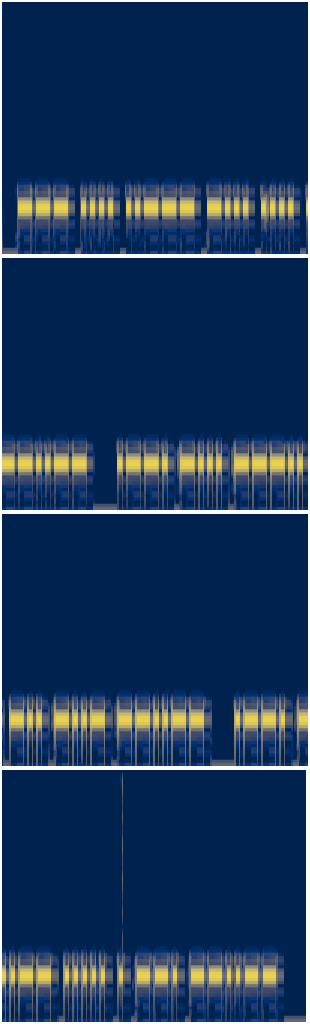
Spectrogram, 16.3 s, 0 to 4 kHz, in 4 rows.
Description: Morse code, heard as a keyed tone, about 20 wpm, 750 Hz. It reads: OH2BH, PB8DX, PY5EG,
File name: Morse / 20WPM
